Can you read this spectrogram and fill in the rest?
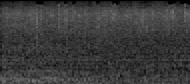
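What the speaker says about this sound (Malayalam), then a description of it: "ഞാനറിയാതെ എന്നിലേക്ക് പെയ്തിറങ്ങുന്ന ഈ മഴയുടെ ഓരോ തുള്ളിയും" Steady rain pours down in an even, close wash of patter, with no voices or other sounds breaking through.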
